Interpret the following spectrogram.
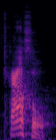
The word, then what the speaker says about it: Cissoko: I think I missed the first free throw as a miss cuz I was stupefied by Sidy Cissoko's last name being butchered. It's It's Cissoko.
